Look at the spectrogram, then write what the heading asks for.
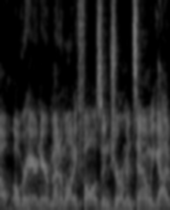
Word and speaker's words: Menomonee Falls: be a big tornado, we think, near uh Menomonee Falls. I somehow got the pronunciation right that time.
